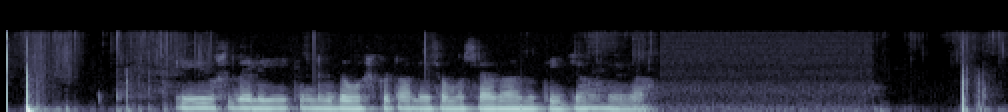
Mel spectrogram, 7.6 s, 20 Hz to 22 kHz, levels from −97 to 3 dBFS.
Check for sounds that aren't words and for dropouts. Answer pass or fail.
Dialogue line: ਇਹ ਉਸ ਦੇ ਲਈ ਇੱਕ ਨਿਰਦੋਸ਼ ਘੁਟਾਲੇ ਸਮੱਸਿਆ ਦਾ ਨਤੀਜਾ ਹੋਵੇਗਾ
pass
